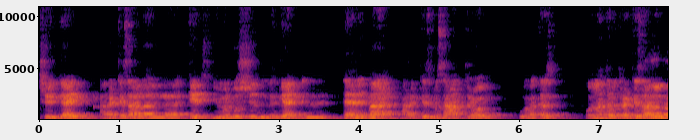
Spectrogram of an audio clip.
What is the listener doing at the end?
taking over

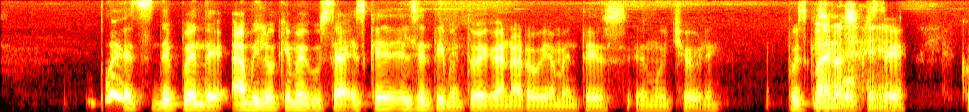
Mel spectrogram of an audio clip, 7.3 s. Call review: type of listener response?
listening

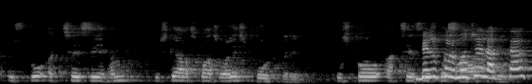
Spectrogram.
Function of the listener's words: taking over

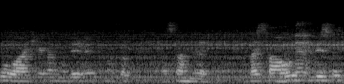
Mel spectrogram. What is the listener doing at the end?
listening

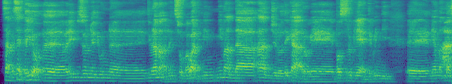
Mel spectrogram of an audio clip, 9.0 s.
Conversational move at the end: taking over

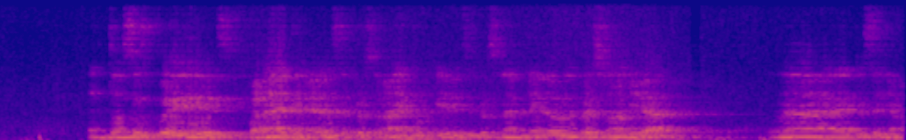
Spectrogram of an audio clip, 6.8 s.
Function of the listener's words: listening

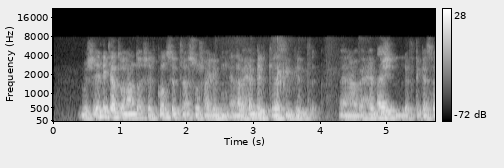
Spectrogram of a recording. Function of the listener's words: listening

